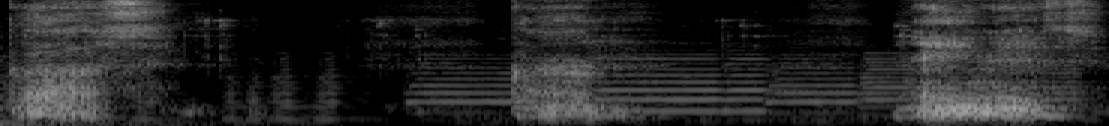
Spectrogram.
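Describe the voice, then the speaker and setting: Audio drama villain: a chained, menacing immortal, extremely slow, gravelly growl, halting fragments. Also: male voice, deep voice, expressive, music in the background, full character voice. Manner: halting single words and fragments. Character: imprisoned male Eternal, chained war-obsessed brother, halting and menacing.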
